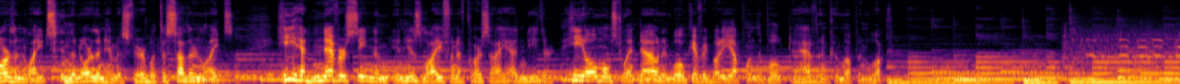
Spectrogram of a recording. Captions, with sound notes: but the Southern Lights. He had never seen them in his life, and of course, I hadn't either. He almost went down and woke everybody up on the boat to have them come up and look. -[tranquil music continues] -[birds calling]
